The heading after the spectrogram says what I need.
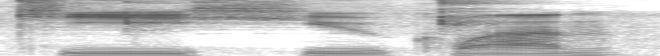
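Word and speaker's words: Ke Huy Quan: It does look like some exciting news, semi-related to Marvel, is that there's a new Indiana Jones series coming, and Ki Hu Kwan, I believe is how you say it.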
